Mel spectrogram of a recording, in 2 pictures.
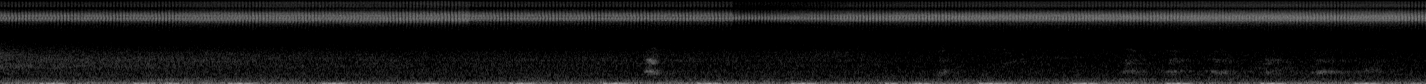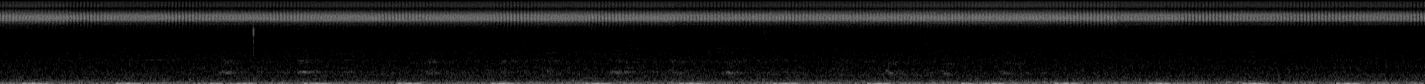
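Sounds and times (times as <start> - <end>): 
high-pitched insect stridulation: 0.0 - 28.4.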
